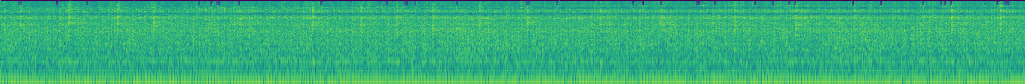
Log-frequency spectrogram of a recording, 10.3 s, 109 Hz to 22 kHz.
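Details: Farmall A tractor revived after 10+ years idle (new radiator, fan, belts, hoses); deep, steady low thump at slow even idle, no misses or knocks; normal idle.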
